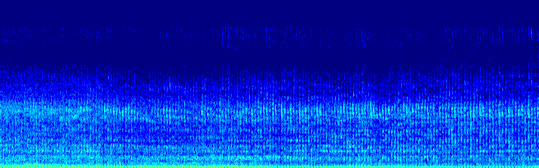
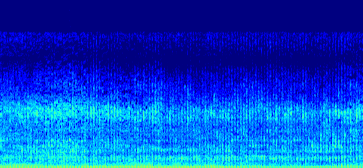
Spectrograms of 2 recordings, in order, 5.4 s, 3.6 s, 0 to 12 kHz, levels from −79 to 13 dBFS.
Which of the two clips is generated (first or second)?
second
